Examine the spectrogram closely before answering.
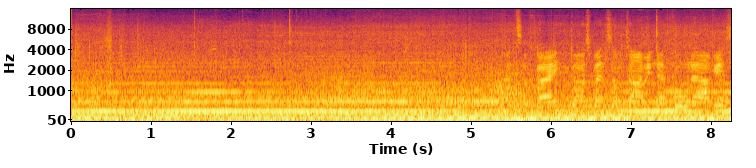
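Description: An excavator's hydraulics whine as the arm moves.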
